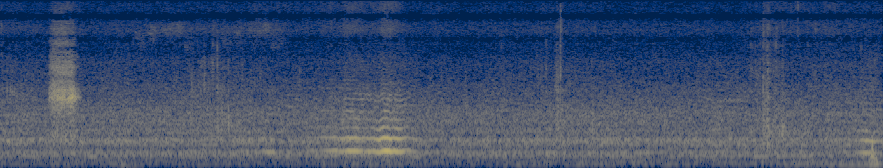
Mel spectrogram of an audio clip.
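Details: Swarm of bees at the Tamarind Tree Hotel, late in the year, being coaxed into a nuc box; a steady low hum of many wings carries throughout, with a couple of brief louder bursts near the start and middle.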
